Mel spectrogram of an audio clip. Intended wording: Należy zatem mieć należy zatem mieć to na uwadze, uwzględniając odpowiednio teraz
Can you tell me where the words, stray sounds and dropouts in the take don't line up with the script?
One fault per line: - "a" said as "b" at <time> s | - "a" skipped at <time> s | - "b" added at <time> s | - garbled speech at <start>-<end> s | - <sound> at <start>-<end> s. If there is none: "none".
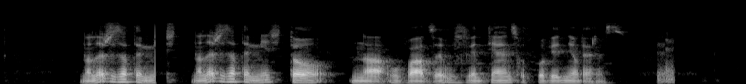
- dropout at 1.5-1.7 s
- laugh at 6.6-6.8 s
